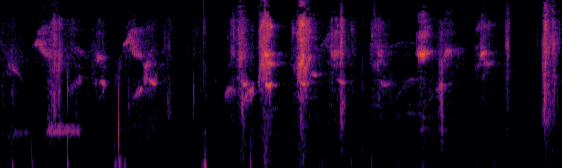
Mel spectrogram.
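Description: Small birds chirping and twittering repeatedly, faint, with a few sharp knocks scattered through.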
